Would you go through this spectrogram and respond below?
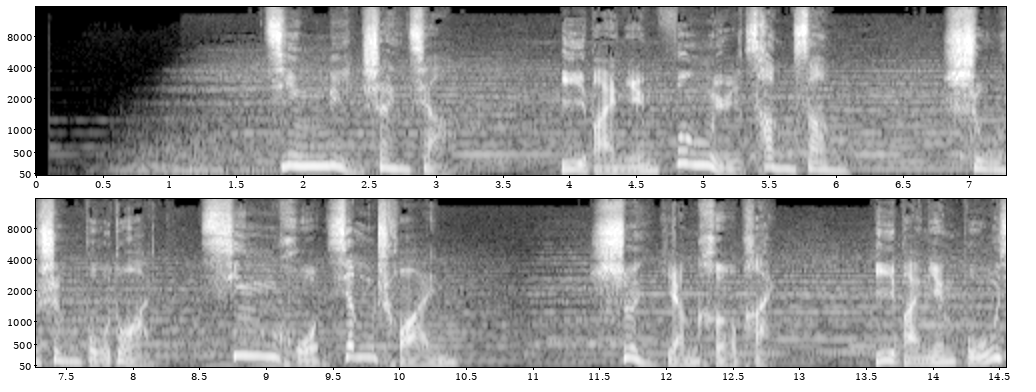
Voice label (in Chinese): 男 学校宣传; 仁张学校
